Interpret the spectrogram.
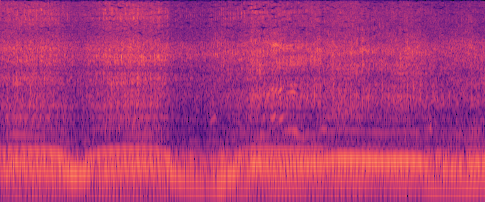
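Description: Classic car engine being revved, its pitch rising and falling several times as the throttle is opened and eased off.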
